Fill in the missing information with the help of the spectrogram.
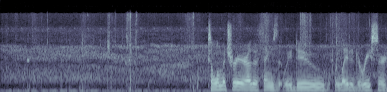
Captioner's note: telemnitry sounds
